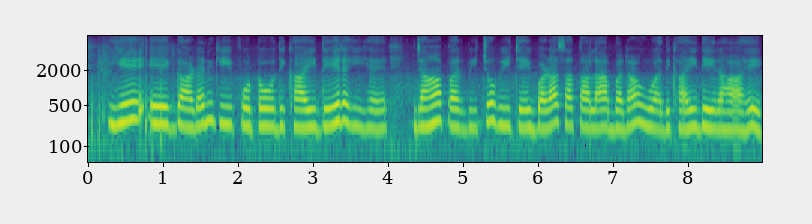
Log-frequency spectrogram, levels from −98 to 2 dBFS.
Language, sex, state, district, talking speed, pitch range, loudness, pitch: Hindi, female, Rajasthan, Jaipur, 145 wpm, 215-245 Hz, -13 LUFS, 225 Hz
